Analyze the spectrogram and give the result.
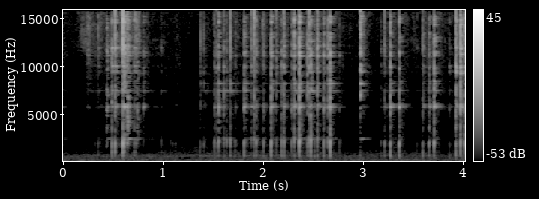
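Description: Long painted fingernails tap and clink a small, hollow, empty cut-crystal glass or bowl with a faceted pattern, held in both hands. A quick, irregular series of short, bright, high glassy clinks rings briefly over a steady low background hum.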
